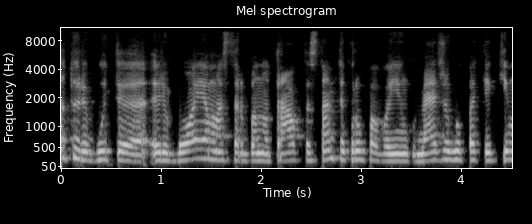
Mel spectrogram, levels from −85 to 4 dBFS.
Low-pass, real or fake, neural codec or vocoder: 9.9 kHz; fake; vocoder, 48 kHz, 128 mel bands, Vocos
